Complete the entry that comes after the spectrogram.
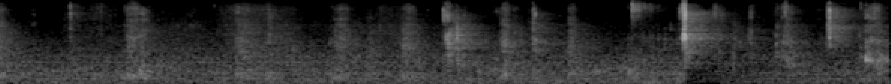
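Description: Close-up chewing and mouth sounds: a mouthful of food chewed with irregular wet clicks and smacks, one sharper smack about four and a half seconds in.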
